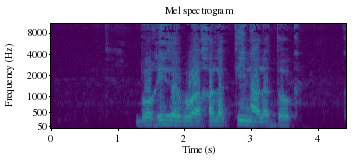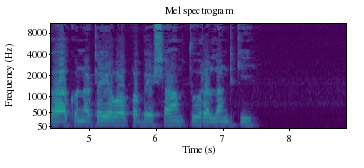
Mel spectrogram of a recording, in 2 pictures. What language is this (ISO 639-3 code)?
oru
